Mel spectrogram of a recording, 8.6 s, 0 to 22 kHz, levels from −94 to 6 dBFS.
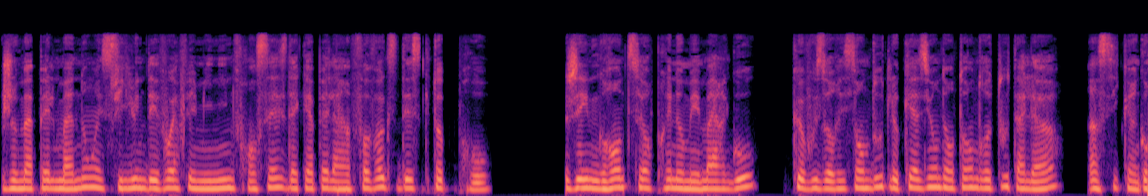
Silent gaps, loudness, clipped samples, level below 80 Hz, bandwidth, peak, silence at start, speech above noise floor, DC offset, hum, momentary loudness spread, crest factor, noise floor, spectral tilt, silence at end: none; -20 LUFS; under 0.1%; -60 dBFS; 11 kHz; -6 dBFS; 0 s; 24 dB; under 0.1%; none; 6 LU; 12 dB; -43 dBFS; -5.5 dB/octave; 0 s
